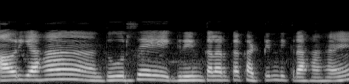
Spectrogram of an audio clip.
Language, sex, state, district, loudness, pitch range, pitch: Hindi, female, Chhattisgarh, Raipur, -17 LUFS, 185-205 Hz, 195 Hz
